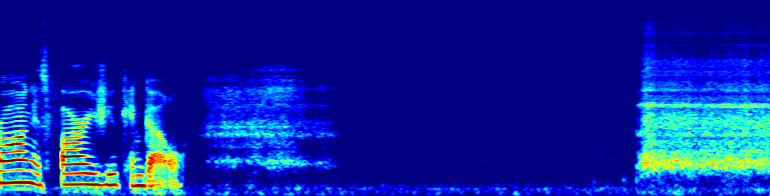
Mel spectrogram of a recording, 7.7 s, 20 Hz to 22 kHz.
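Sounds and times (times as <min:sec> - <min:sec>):
speech: 0:00.0 - 0:01.9
deep breath: 0:02.0 - 0:03.6, 0:06.3 - 0:07.7.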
